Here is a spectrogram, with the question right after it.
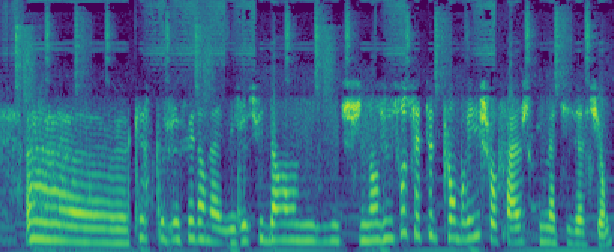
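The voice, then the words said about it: Slight Provençal southern French accent. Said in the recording (French): “Salon de Provence, vous avez un peu l'accent. C'est tout mignon.”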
